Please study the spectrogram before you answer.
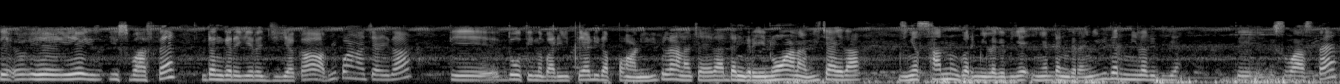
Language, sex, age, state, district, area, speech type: Dogri, female, 60+, Jammu and Kashmir, Samba, rural, spontaneous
